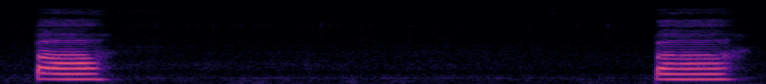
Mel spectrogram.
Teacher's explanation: Number 8 is pronounced Ba, like the sound that a sheep makes, and again it's first tone so it's flat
